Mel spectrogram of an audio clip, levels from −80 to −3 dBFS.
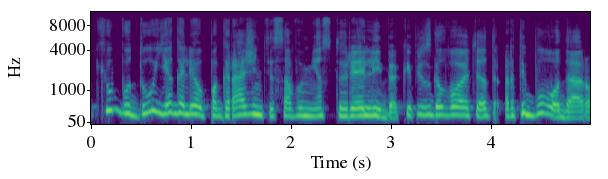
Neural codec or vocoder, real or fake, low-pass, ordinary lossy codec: none; real; 9.9 kHz; MP3, 64 kbps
